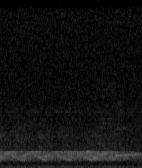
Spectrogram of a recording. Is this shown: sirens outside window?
yes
